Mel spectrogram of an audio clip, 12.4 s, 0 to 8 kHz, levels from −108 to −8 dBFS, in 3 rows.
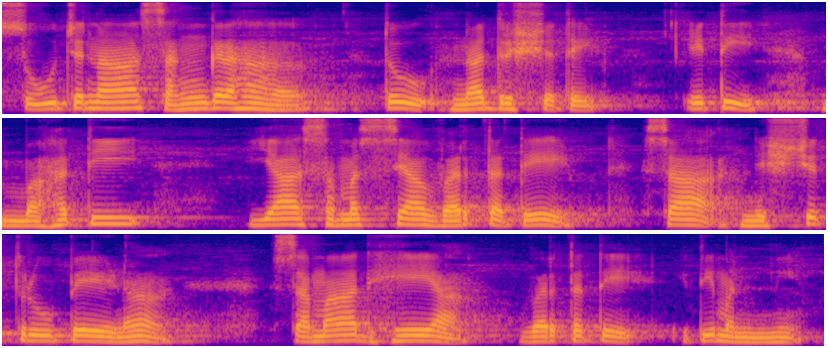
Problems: none marked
